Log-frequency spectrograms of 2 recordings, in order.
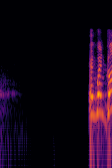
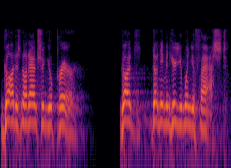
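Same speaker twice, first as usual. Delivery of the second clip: ordinary delivery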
